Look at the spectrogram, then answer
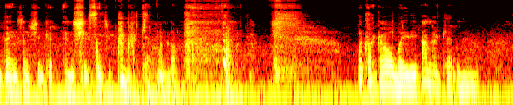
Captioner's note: laughter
